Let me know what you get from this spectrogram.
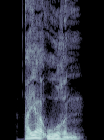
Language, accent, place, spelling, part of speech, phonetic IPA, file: German, Germany, Berlin, Eieruhren, noun, [ˈaɪ̯ɐˌʔuːʁən], De-Eieruhren.ogg
- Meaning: plural of Eieruhr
